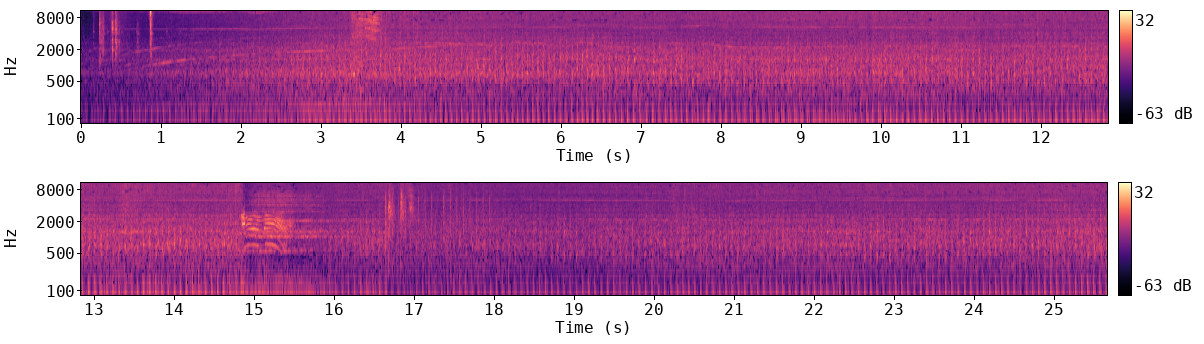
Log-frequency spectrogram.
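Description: A helicopter's rotor thumps rapidly and steadily, growing louder as it lifts off.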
